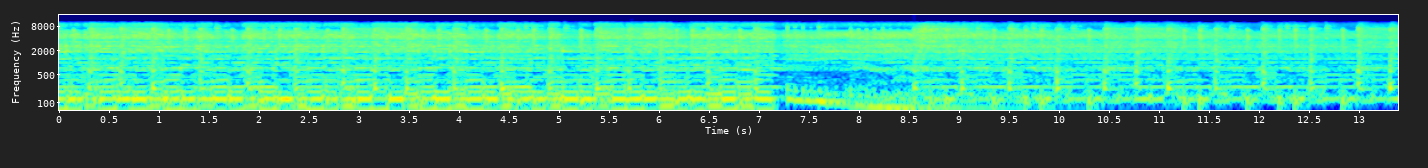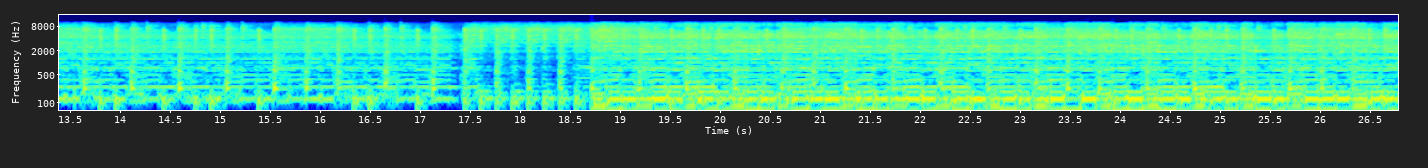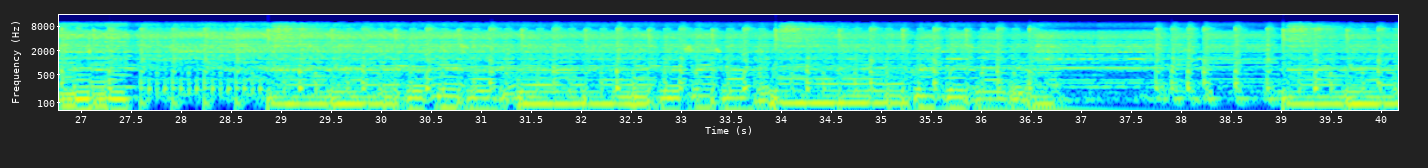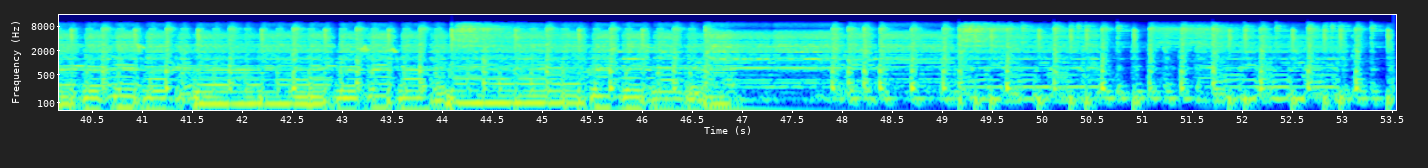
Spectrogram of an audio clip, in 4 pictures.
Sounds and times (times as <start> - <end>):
Music: 0.0 - 53.5.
